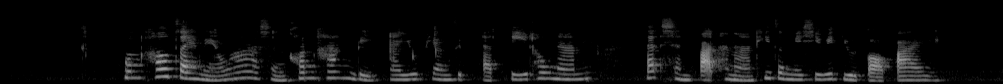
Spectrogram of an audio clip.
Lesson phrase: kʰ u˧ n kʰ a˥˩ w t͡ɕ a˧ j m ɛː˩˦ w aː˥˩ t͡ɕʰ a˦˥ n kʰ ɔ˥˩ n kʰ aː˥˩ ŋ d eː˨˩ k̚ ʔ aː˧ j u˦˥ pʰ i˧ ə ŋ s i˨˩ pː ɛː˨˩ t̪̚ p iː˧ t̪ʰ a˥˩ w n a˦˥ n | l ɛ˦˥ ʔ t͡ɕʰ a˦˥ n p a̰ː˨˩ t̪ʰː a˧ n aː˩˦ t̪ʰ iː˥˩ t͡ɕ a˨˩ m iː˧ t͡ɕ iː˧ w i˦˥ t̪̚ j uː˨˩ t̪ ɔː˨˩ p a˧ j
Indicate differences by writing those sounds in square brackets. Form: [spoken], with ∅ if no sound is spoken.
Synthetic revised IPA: kʰ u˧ n kʰ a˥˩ w t͡ɕ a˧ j m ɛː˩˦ w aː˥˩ t͡ɕʰ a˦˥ n kʰ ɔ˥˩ n kʰ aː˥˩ ŋ d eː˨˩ k̚ ʔ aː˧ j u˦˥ pʰ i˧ ə ŋ s i˨˩ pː ɛː˨˩ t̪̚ p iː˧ t̪ʰ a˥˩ w n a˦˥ n | l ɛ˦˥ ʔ t͡ɕʰ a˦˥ n p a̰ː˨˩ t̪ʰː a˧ n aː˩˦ t̪ʰ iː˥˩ t͡ɕ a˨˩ m iː˧ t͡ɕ iː˧ w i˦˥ t̪̚ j uː˨˩ t̪ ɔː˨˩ p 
